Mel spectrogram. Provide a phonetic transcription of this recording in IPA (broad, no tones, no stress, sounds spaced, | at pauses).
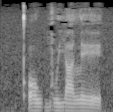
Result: kʼ ɔ w ɡ u j a l e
